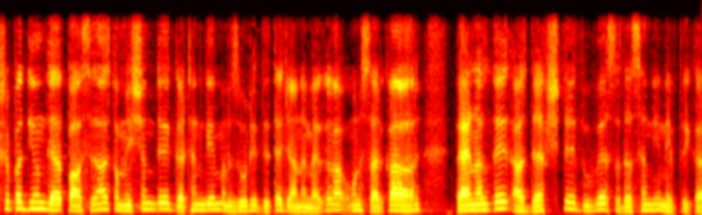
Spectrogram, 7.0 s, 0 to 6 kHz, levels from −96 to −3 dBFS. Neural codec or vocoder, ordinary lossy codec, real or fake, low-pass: codec, 16 kHz, 0.8 kbps, ZipCodec; none; fake; 5.4 kHz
